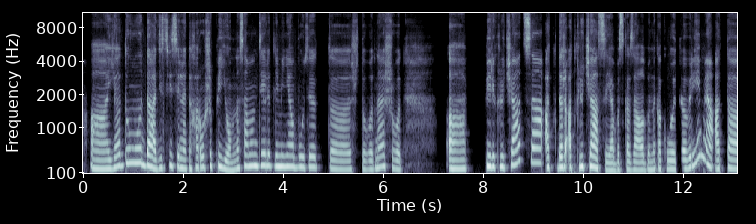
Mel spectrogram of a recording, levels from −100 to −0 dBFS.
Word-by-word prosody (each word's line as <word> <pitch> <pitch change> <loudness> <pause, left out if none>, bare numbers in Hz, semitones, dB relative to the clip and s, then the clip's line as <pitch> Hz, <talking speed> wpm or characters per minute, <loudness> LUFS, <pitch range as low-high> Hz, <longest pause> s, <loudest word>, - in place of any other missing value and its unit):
А, 175 -1 +1
я 200 +6 +1
думаю, 295 +3 0
да, 220 -7 +5
действительно, 200 +2 -2
это 180 0 -3
хороший 205 +5 -2
прием, 190 -10 0
на 185 +2 -1
самом 230 +4 +2
деле, 240 0 +1
для 225 0 -1
меня 220 0 +3
будет, 210 0 -2 0.2
э, 165 -2 -3
что 165 +1 -11
вот, 170 0 -5
знаешь, 215 +4 -3
вот, 170 -2 -5 0.8
а, 180 0 +1 0.4
переключаться, 260 - +2
отк 215 -1 -1
даже 210 +2 +5
отключаться, 210 -4 +3
я 150 0 0
бы 150 +2 -5
сказала 155 0 -1
бы, 160 +2 -5
на 165 +1 -3
какое-то 175 0 -2
время 260 - 0
от, 180 -1 -1
э, 195 - +3
205 Hz, 150 wpm, -21 LUFS, 175-225 Hz, 0.8 s, да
